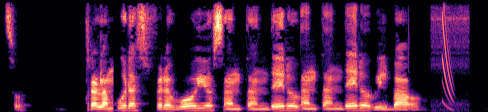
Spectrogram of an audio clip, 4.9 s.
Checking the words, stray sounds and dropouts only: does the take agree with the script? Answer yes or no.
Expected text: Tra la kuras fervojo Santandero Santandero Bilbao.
no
